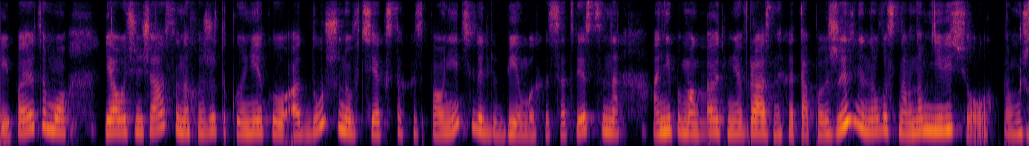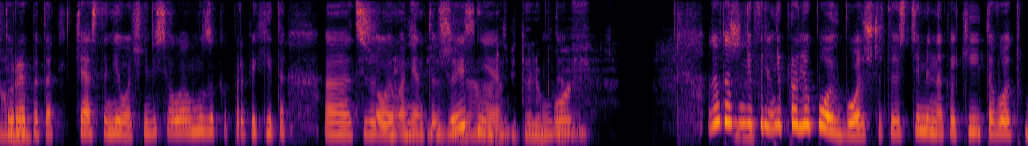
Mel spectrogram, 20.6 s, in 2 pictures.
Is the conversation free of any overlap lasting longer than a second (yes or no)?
no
